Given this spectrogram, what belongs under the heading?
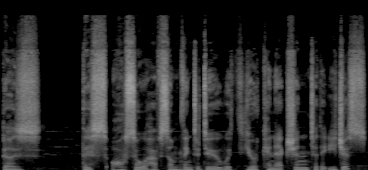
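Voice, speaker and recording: An actress voicing a composed, serious woman warrior in a video game, calm and measured. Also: fairly low pitch. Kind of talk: dramatic video game acting. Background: music.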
